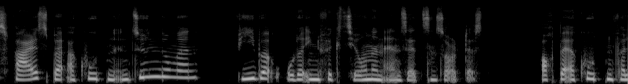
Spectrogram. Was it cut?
no; 0 cuts

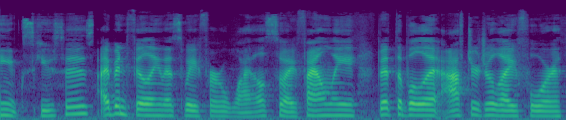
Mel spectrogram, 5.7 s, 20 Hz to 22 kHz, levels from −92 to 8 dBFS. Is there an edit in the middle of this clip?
yes; 2 cuts; at 0.9 s, 3.7 s

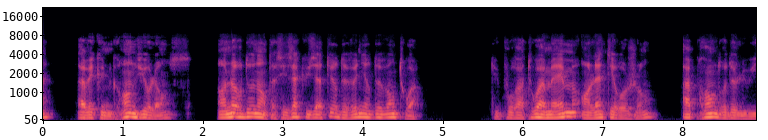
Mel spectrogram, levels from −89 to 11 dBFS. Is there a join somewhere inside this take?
no; 0 cuts

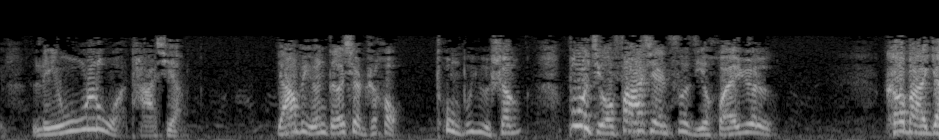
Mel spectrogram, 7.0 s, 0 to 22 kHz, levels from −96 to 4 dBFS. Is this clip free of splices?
yes; 0 cuts

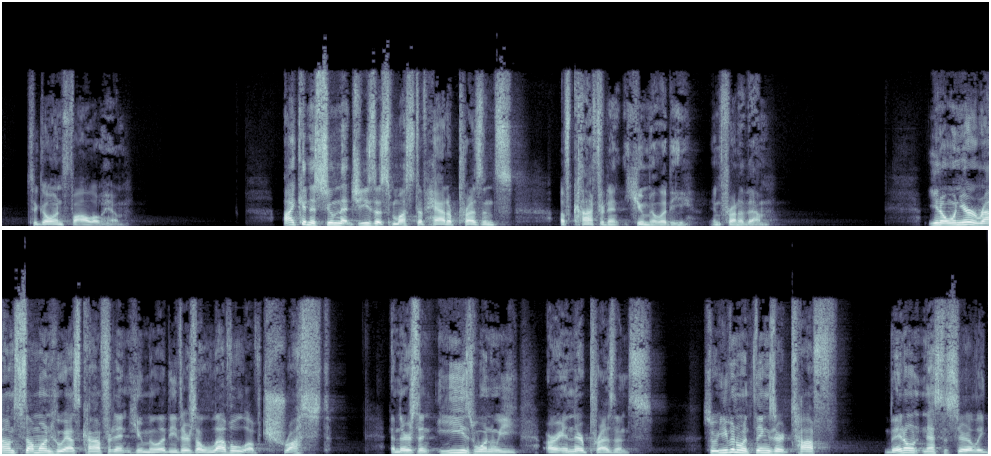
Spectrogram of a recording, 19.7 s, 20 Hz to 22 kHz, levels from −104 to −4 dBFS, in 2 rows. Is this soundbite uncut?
yes; 0 cuts

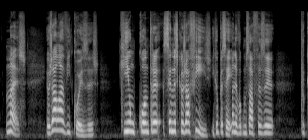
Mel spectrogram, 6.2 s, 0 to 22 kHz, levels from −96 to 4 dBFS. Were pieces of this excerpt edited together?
yes; 1 cut; at 4.6 s

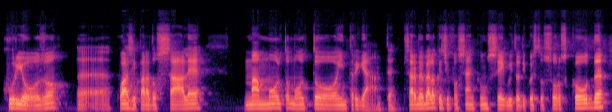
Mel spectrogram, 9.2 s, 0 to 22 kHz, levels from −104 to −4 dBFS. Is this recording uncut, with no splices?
yes; 0 cuts

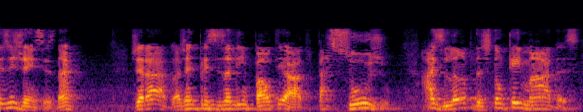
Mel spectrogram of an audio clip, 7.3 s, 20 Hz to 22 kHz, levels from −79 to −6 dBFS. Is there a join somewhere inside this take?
no; 0 cuts

